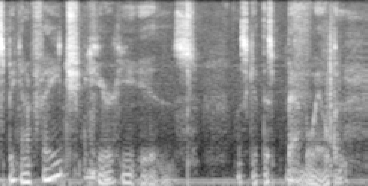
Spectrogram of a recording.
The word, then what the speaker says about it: Phage: it up off camera google pronounces it phage and then there's a uh it's something called bacteriophage phage bacteriophage and it's a bacteria and they pronounce it like that so i'm going with phage until i hear otherwise but phage he comes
